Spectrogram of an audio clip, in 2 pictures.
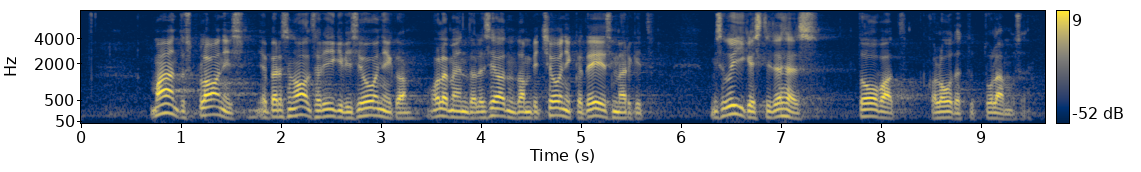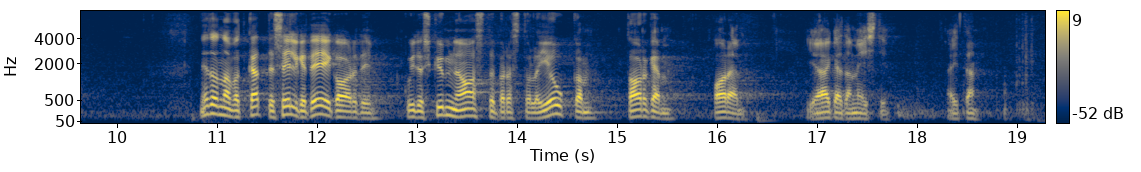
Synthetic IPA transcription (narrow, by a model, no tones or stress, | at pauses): mɑjɑnd̪usplɑːnʲisjɑ̰pe̞rso̞nɑːlse̞ɾiːɡ̥ivisio̞ːnʲiɡ̥ɑo̞le̞mee̞nd̪̥ɑle̞s̬e̞ɑd̪nud̪̥ɑmbit̪sio̞ːnikːˑɑd̪̥e̞ːsmærɡ̥id̪̥ | misɤjɡ̥e̞st̪it̪øɦe̞s | t̪o̞ːvɑd̪̥kɑlo̞ːd̪̥e̞t̪ːˑud̪̥̚t̪ːule̞muse̞̰ | ne̞ːd̪ɑnːɑvɑd̪̥̚kæt̪ːe̞se̞lʲɡ̥e̞t̪e̞ːkɑːrd̪̥ikujd̪̥ɑskymne̞ɑːst̪ɑpæɾɑst̪o̞lːɑjɤwkːˑɑm | t̪ɑrɡ̥e̞m | pɑɾe̞m | jɑ̰æɡ̥e̞d̪ɑme̞ːst̪i | æ̰jt̪ːˑæ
